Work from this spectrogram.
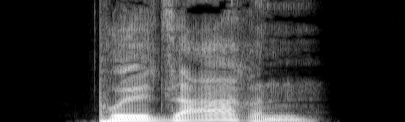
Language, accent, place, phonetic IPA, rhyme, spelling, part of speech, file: German, Germany, Berlin, [pʊlˈzaːʁən], -aːʁən, Pulsaren, noun, De-Pulsaren.ogg
- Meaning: dative plural of Pulsar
